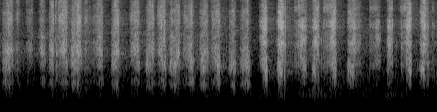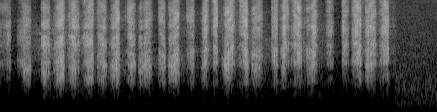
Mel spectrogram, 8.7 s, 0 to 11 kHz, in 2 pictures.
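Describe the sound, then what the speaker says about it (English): 220-grit sandpaper wrapped around a burnishing rod rubs back and forth against a steel card scraper in a fast, even rhythm of about forty close strokes, with no talk, before the scraping stops abruptly near the end. "I just roll up the 220 sandpaper on my burnishing rod and run it back and forth."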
